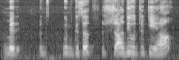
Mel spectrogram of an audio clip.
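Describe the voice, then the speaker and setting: A woman voicing a heartbroken young wife who pleads, cries and shouts in a homemade story reading. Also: sits high, fairly even intonation, moderate pace, close to an everyday voice. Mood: pleading. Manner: pleading and crying, rising to shouts. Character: young woman Uma, heartbroken, tearful, defiant.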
